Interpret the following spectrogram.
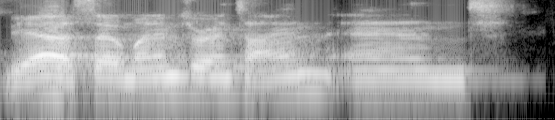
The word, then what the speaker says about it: Tyne: How do you pronounce your name? That I always seem to pronounce it tiny. Is it Tywin? It's Rowan Tyne, yeah.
